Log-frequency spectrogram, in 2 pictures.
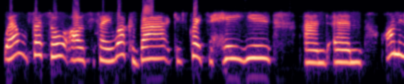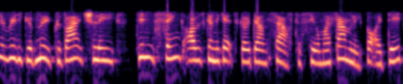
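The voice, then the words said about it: Strong northwest English accent. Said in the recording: “I'm in the northwest. Can't you tell from my accent? ... Oh yeah, now you mention it, yeah, it's very strong.”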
